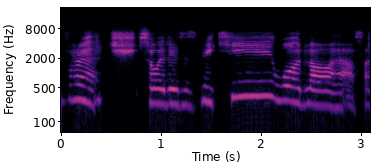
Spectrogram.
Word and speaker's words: Quay: Now, Key is spelled in the French way. It's Quay, because I was saying Quay Wardlaw House. And somebody laughed at me on my tour and they said, it's the Key Wardlaw House.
